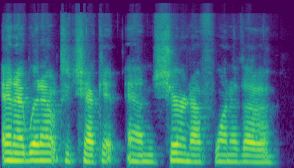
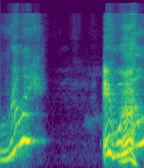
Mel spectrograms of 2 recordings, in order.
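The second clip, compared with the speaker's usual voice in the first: surprised; 12 semitones higher, 8 dB louder than usual. Retold or imitated. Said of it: "I was like".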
